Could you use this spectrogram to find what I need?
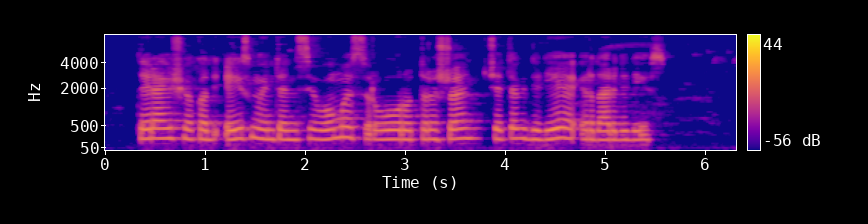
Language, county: Lithuanian, Kaunas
